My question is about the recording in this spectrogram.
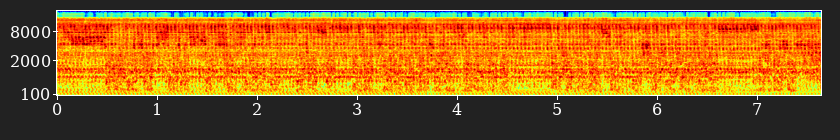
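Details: Honda Dio SDH125T-27 scooter: harsh, constant rattling over the running engine with no clear beat; bearing suspected, unconfirmed.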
